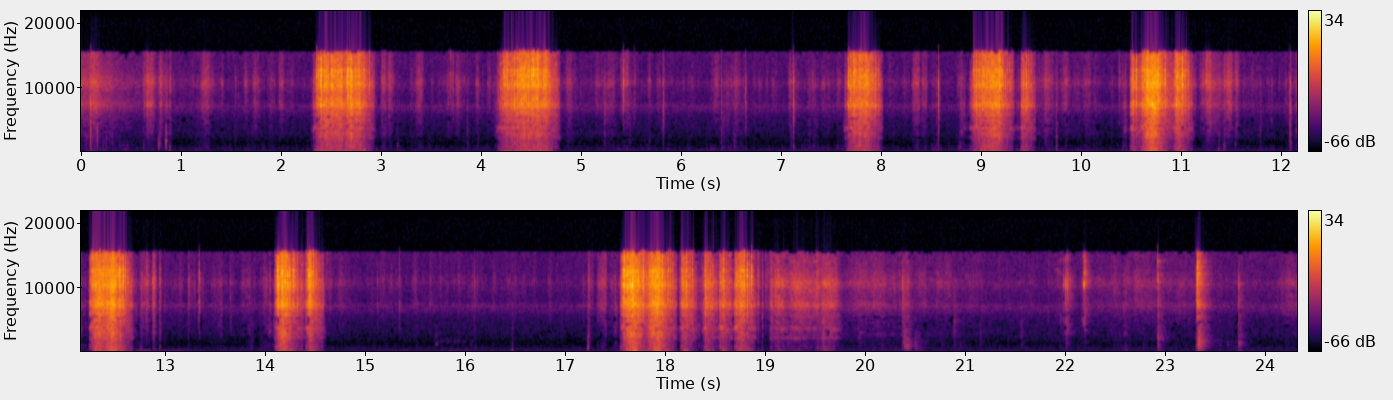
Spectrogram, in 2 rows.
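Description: Satin-like China silk curtain fabric rustling and swishing as it is moved and smoothed by hand, in about eight short swishes a couple of seconds apart, with a busier run of rustling about 18 seconds in.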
